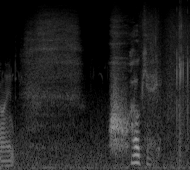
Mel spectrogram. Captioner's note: Nigel exhales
